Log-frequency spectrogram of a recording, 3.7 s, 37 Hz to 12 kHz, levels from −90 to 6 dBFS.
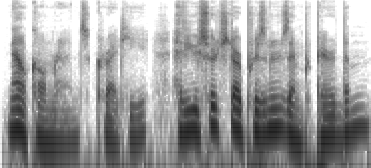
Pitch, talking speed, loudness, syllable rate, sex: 115 Hz, 195 wpm, -18 LUFS, 5.9 syllables/s, male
